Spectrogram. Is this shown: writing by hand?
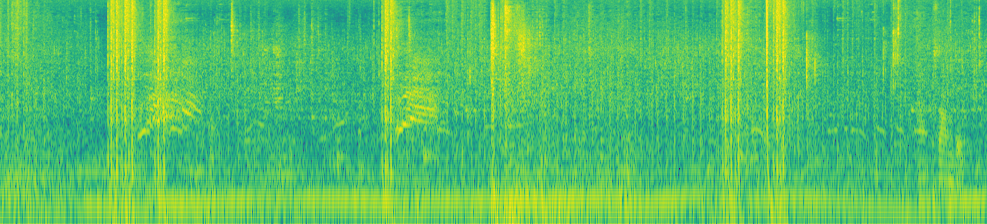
no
